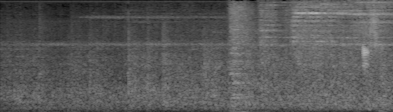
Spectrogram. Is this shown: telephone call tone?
no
